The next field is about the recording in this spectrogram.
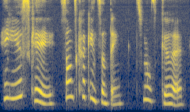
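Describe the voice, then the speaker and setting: A woman voicing a naive, cheerful teenage girl in a spacey, drawn-out way for a story reading. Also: sits high, big pitch swings, darkish tone, pitched above the performer's own voice. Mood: dazed cheer.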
